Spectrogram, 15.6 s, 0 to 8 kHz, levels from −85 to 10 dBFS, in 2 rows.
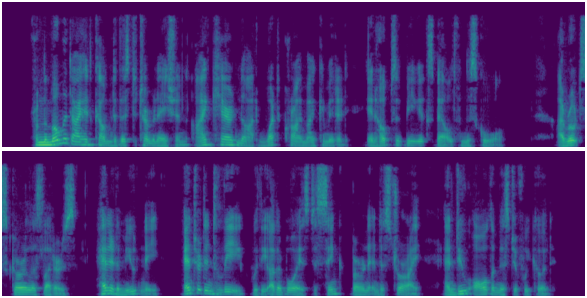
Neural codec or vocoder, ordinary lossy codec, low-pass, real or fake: none; MP3, 64 kbps; 7.2 kHz; real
